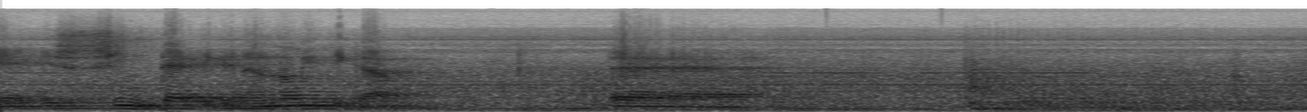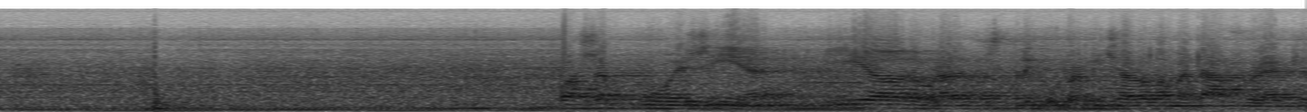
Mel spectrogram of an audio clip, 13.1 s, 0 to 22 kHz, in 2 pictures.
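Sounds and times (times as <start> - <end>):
low rumble and hum: 1.5 - 12.0.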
